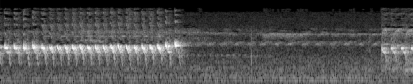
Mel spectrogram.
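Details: Timbrado canary producing a fast, very regular rolling trill for almost two seconds, followed by near quiet and a last short burst of song.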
